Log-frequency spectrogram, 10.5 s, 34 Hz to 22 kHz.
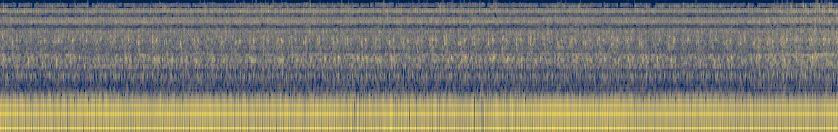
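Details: C5 Corvette at idle: a light, regular tick about three per second over a low hum. The owner suspects piston slap or lifter failure and is unsure which.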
